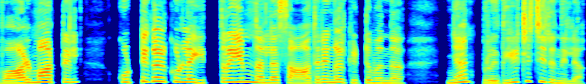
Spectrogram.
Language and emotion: Malayalam, surprised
